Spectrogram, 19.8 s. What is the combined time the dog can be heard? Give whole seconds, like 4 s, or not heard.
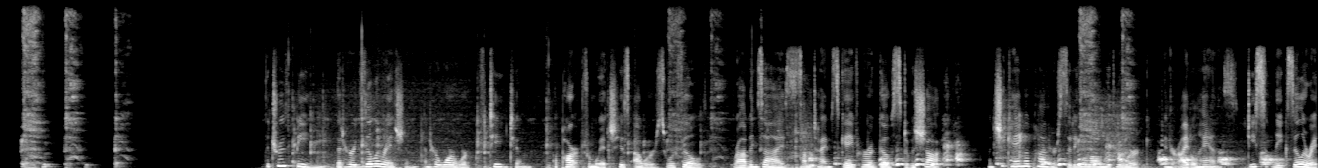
8 s.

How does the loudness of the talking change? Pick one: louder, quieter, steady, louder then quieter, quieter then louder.
steady.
